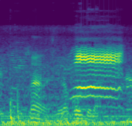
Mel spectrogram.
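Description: Pregnant sheep and newborn lambs bleat inside a truck: several close wavering bleats, one louder and higher cry in the middle, with someone talking over them.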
